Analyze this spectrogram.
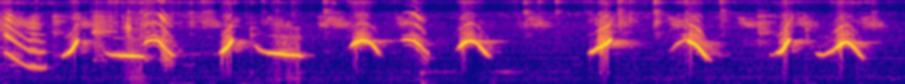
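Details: Pet parrot repeating short arched whistles, each rising then dropping, roughly two to three per second in loose sequence, with a few flatter falling whistles early on, in a quiet room.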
